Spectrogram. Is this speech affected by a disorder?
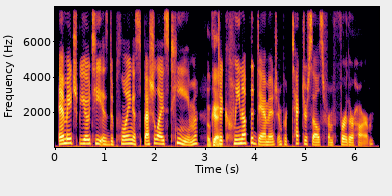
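No.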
